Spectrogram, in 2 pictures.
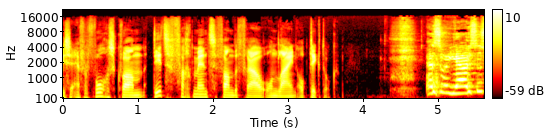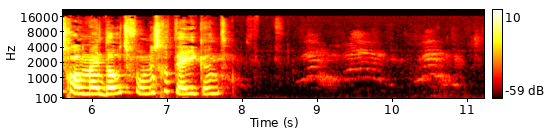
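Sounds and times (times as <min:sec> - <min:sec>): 
speech: 0:00.0 - 0:03.7, 0:04.4 - 0:07.8
low steady room noise: 0:00.0 - 0:11.2
five-month-old baby crying: 0:08.7 - 0:11.1.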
